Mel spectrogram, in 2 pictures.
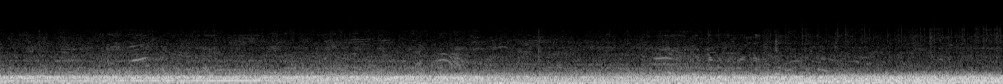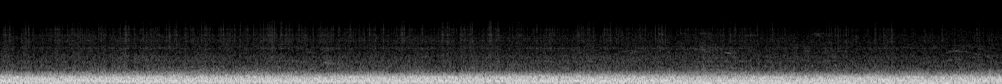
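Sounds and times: jet engines rumbling in cabin: 0.0s - 20.0s.

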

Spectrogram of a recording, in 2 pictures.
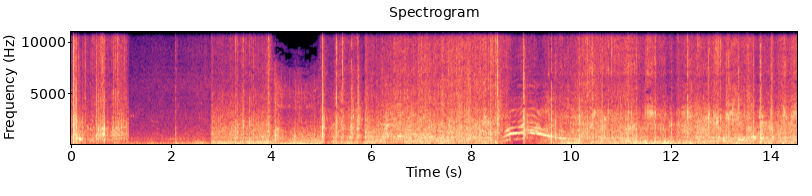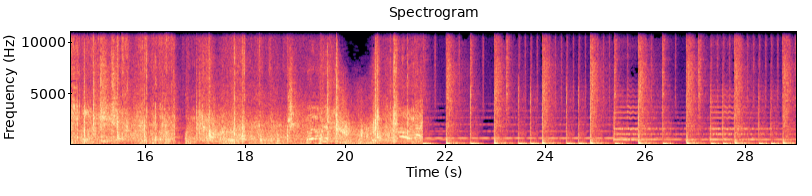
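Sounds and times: skateboard clack: 0.0s - 1.2s, 2.8s - 21.6s
skateboard wheels rolling on concrete: 0.0s - 21.6s
person shouting: 8.6s - 10.1s
electronic music with heavy bass: 21.6s - 29.0s.

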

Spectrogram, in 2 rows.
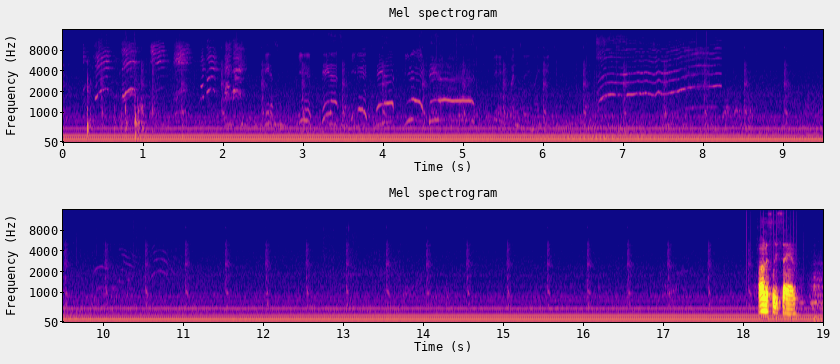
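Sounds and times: low electrical hum: 0.0s - 19.0s
faint regular ticking: 1.8s - 18.4s.

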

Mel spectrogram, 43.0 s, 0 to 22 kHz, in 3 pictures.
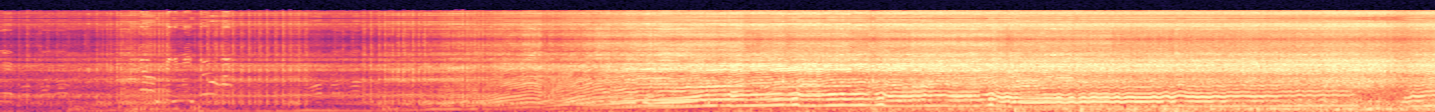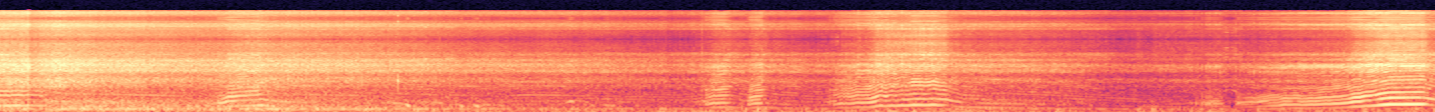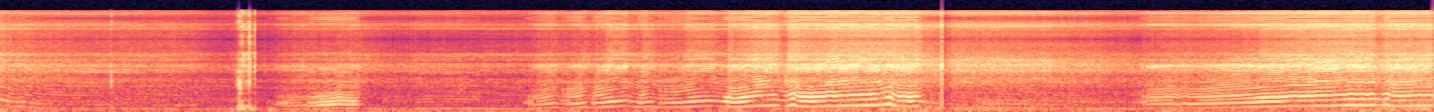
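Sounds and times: dirt bike engine revving: 0.0s - 43.0s.

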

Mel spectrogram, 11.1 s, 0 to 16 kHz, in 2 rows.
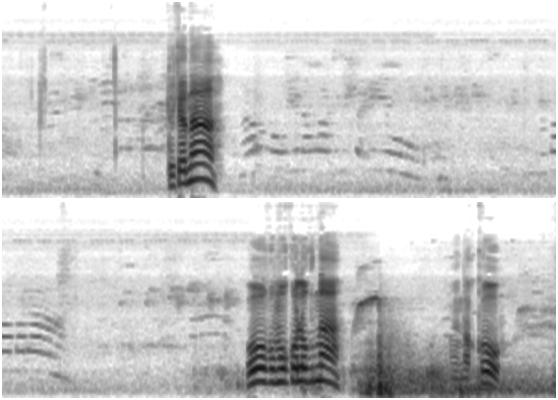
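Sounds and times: low rumble of thunder: 9.0s - 11.0s.

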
